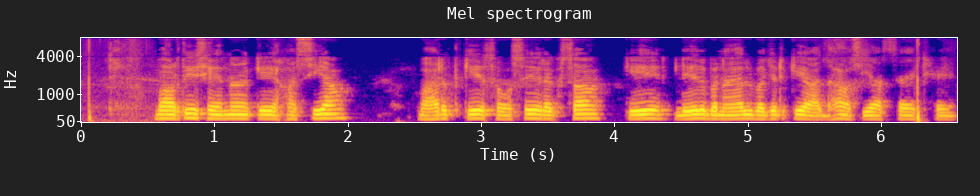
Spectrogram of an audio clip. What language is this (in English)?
Maithili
